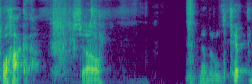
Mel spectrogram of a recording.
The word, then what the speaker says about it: Oaxaca: It's actually pronounced Oaxaca.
